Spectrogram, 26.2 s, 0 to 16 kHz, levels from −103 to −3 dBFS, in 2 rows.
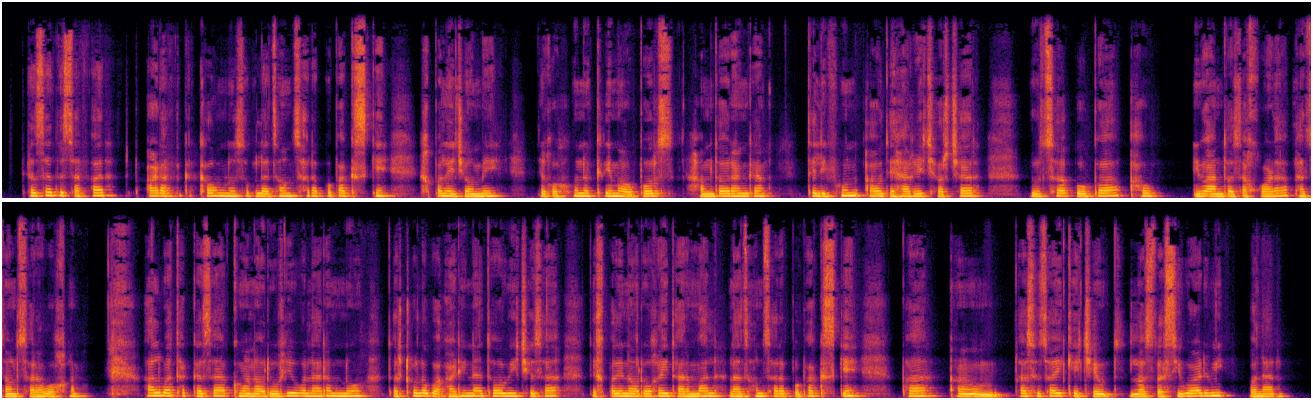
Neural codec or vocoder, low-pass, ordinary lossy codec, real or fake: none; 14.4 kHz; none; real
